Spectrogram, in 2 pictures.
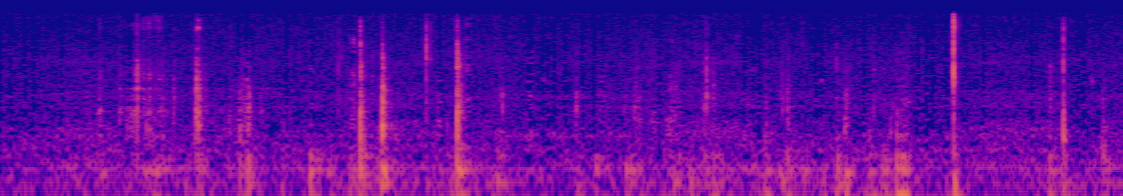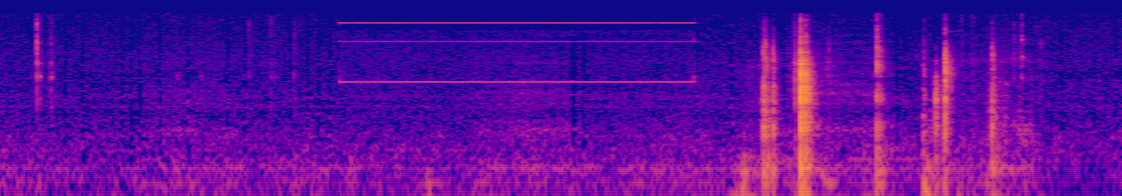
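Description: Digital multimeter's continuity buzzer sounding one steady high beep for about two and a half seconds, signalling continuity between the probe tips. Before it come small clicks of the probes and parts being handled, and after it a quick run of louder knocks and taps as the quadcopter is handled.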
